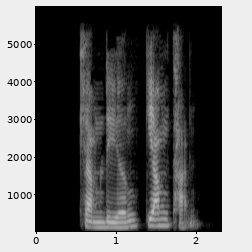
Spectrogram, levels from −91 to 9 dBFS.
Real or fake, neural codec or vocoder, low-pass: real; none; 5.4 kHz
